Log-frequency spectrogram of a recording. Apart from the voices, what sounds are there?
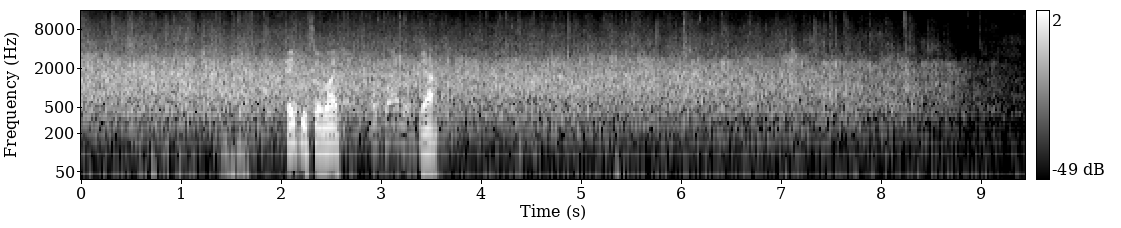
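audience applause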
